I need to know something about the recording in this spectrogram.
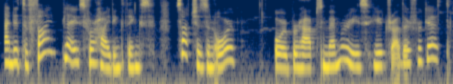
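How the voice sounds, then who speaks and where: Woman putting on a high, doddering fairy godmother. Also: expressive, normal speed. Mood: earnest. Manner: doddering, gentle, hesitant. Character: kindly, forgetful, fussing elderly fairy godmother.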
